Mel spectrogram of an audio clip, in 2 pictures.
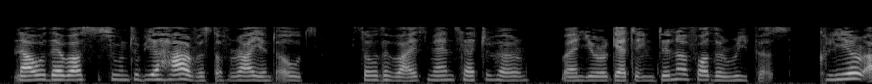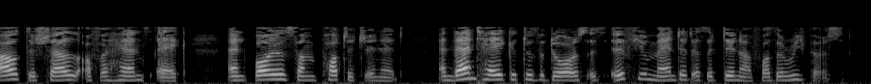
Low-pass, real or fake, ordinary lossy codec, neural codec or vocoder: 7.2 kHz; fake; MP3, 24 kbps; codec, 16 kHz, 16 kbps, FunCodec, trained on LibriTTS, 50 frames a second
